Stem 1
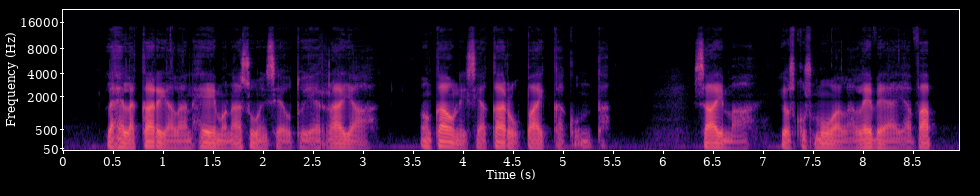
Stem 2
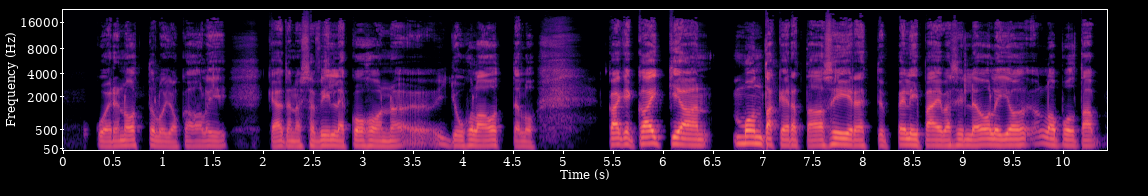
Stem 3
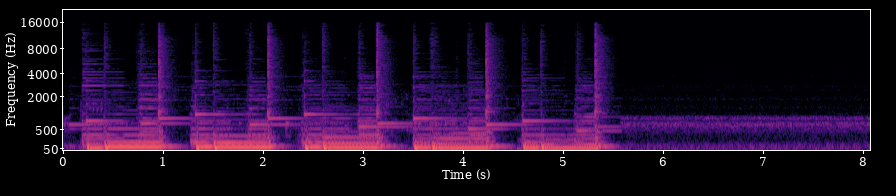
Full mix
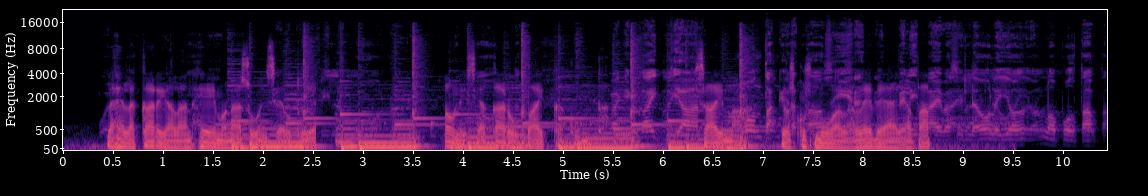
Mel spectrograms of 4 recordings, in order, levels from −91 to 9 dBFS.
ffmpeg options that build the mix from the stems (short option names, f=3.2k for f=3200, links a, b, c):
-filter_complex "[0:a]aemphasis=mode=reproduction:type=bsi,volume=-2dB,asplit=3[a][b][c];[a]atrim=end=2.52,asetpts=PTS-STARTPTS,afade=t=out:st=2.516:d=0.004:c=hsin[d];[b]atrim=start=2.52:end=3.82,asetpts=PTS-STARTPTS,volume=0[e];[c]atrim=start=3.82,asetpts=PTS-STARTPTS,afade=t=in:d=0.004:c=hsin[f];[d][e][f]concat=n=3:v=0:a=1[g];[1:a]highpass=790,volume=-14.5dB,afade=t=in:st=5.56:d=0.69:silence=0.375837,asplit=2[h][i];[i]volume=-12.5dB[j];[2:a]adelay=1450,volume=0.5dB[k];[j]aecho=0:1:202|404|606|808:1|0.26|0.0676|0.0176[l];[g][h][k][l]amix=inputs=4:normalize=0,alimiter=limit=-19.5dB:level=0:latency=1:release=73"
